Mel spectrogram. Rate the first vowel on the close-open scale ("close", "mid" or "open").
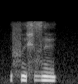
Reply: close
